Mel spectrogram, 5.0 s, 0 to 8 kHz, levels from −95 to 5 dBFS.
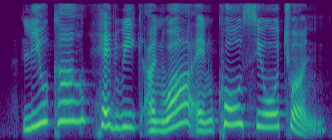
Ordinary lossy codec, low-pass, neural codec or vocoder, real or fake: MP3, 64 kbps; 7.2 kHz; none; real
